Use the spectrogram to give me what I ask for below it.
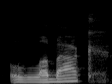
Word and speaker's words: Lubbock: A judge in district court and I believe you would pronounce it Lubbock Lubbock.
